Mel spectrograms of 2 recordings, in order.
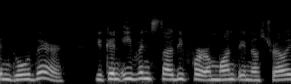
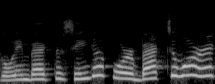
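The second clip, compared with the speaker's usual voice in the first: mock sarcastic, loud, swooping voice; 3 semitones higher, 5 dB louder than usual. Retelling own answer to a border officer: retelling a sarcastic reply. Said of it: "I just talked to her, like, sarcastic".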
